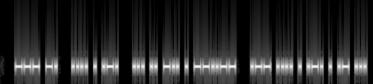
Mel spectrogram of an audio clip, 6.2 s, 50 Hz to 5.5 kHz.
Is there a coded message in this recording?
Yes: Morse code from 0.3 to 6.1 s, heard as a keyed tone, about 33 wpm, 600 Hz. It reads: ON HER SIDE, WHEREAS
